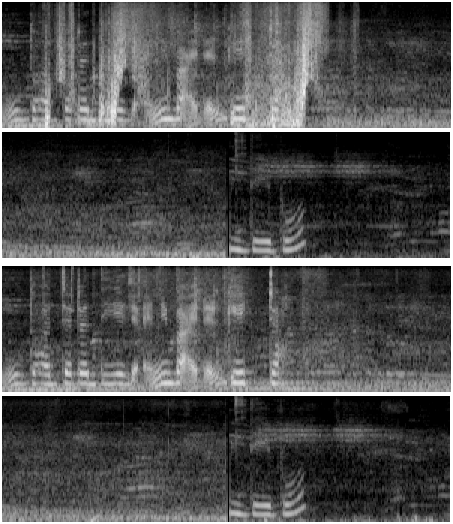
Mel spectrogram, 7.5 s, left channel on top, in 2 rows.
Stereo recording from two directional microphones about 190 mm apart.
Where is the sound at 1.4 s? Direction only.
10° right (ahead or behind).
